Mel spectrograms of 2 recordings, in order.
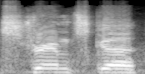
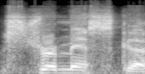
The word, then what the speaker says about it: Stremiska: I want to say it's Stremiska. I was told that it's not Stremska. We butchered his name all last week is what we were told. I'm being told it's Robert Stremiska.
